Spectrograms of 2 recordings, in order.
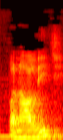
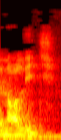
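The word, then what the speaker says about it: knowledge: जैसे के एन ओ डब्ल्यू एल ई डी जी ई, क्या बना, पनॉलिज या नॉलेज, यस, नॉलेज, ठीक है।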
